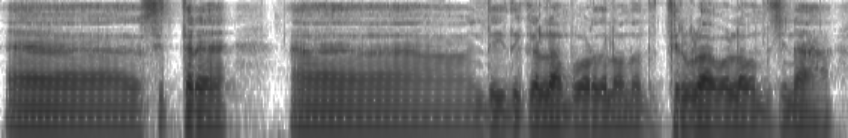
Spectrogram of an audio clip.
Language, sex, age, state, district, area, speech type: Tamil, male, 60+, Tamil Nadu, Erode, urban, spontaneous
